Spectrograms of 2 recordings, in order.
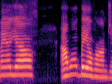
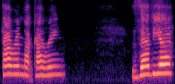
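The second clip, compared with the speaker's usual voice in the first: ordinary delivery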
